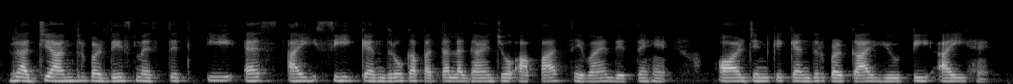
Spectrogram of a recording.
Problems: none marked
